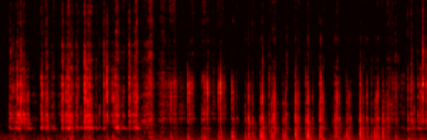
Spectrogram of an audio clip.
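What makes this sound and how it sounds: Long nails rapidly tap and scratch a small ornament of weathered driftwood sticks bound with twine, held over a table. The result is a quick, uneven stream of dry, bright clicks and scrapes with almost no ring or low end.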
